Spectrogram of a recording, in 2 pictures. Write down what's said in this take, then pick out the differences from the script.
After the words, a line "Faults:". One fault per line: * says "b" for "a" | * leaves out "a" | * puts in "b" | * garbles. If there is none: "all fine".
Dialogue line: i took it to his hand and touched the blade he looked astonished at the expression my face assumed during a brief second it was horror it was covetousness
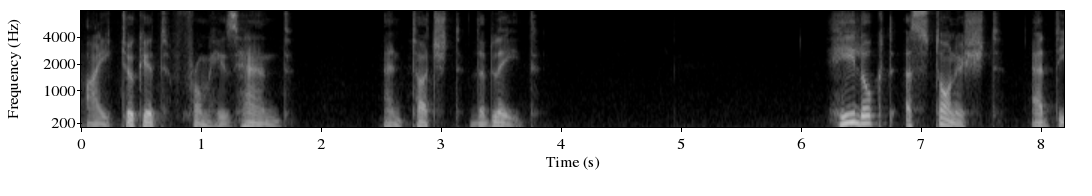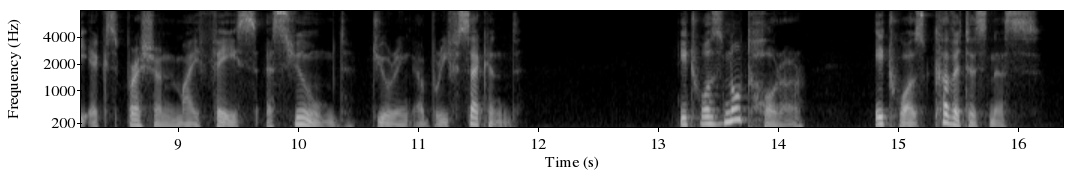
i took it from his hand and touched the blade he looked astonished at the expression my face assumed during a brief second it was not horror it was covetousness
Faults:
* says "from" for "to"
* puts in "not"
